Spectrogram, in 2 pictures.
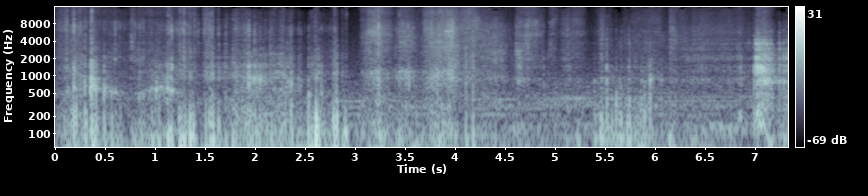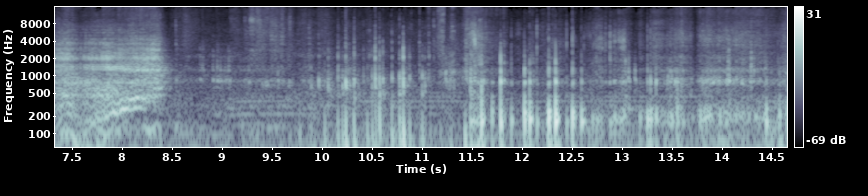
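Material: Leather.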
